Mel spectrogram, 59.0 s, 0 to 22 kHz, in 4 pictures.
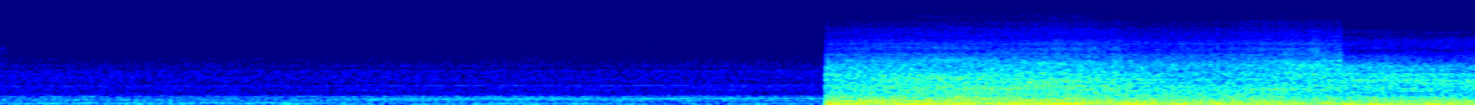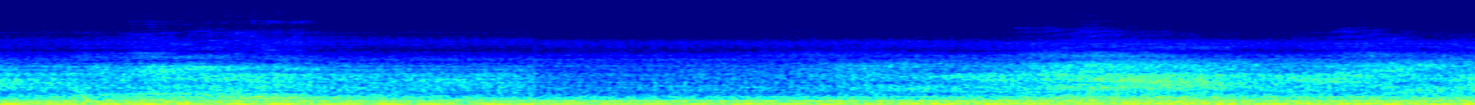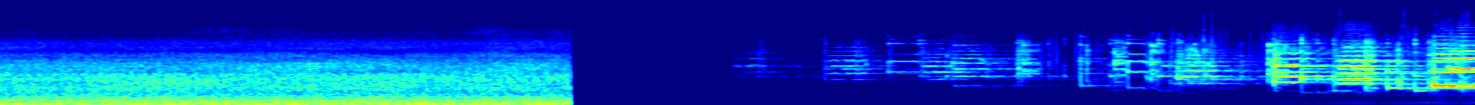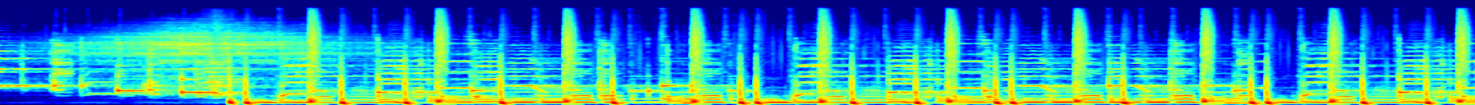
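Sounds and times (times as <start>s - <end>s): low rumble of traffic: 0.0s - 35.2s, 46.6s - 59.0s.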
